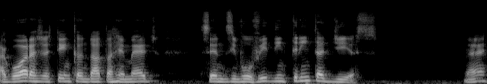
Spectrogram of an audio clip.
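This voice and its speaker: In an unremarkable speaking voice, a man talks at a fairly quick pace and a medium pitch. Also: very clean recording, silent background. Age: 60s. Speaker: tech entrepreneur. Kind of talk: panel discussion.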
